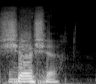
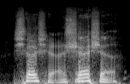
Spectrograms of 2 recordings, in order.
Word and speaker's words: Saoirse: Saoirse Ronan. – Saoirse? – Saoirse. – Excuse me for mispronouncing.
